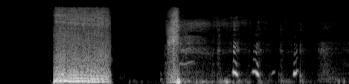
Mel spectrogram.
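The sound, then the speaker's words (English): A voice blows a loud, growling, raspy fart imitation lasting about half a second, meant as a dragon's fart, followed after a pause by a sharp tap and some brief vocal noises. “And what does a dragon fart sound like?”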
